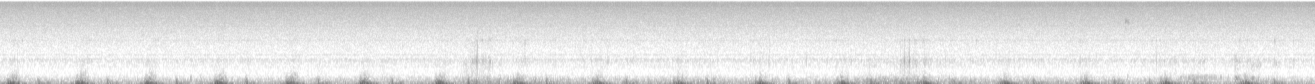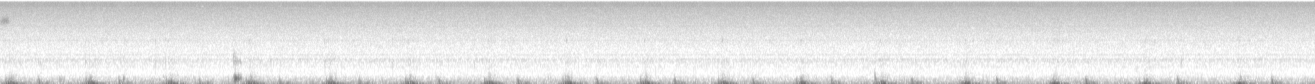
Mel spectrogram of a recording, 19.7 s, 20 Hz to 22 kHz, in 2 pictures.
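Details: Person's own heartbeat through a stethoscope during a breathing exercise: an over-3-minute breath-hold, then 15 breaths in 17.5 minutes. Strong, regular pounding beats at about 100 per minute with a faint steady hum; normal heart sounds.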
